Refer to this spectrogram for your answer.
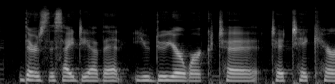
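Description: In an American accent, a woman with an unremarkable speaking voice and fairly low pitch talks at a moderate pace. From Brooklyn, New York. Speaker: podcast co-host. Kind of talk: casual discussion podcast.

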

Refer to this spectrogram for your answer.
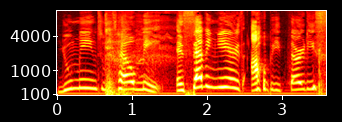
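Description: At a moderate pace, a woman speaks with a high pitch, a fairly bright tone and ordinary pitch variation.

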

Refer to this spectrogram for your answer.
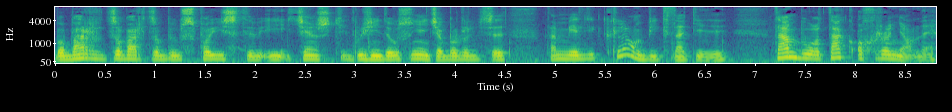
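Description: Her pitch is very deep and low for a woman. Its variation stays ordinary. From Poland, Wrocław (from age 10; born Biała Podlaska). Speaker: retired dentist sharing memories. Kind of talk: oral history interview.

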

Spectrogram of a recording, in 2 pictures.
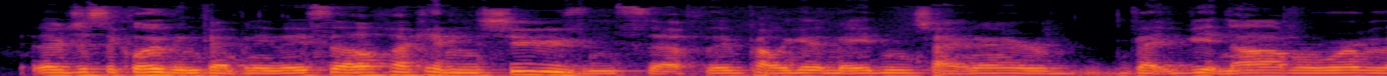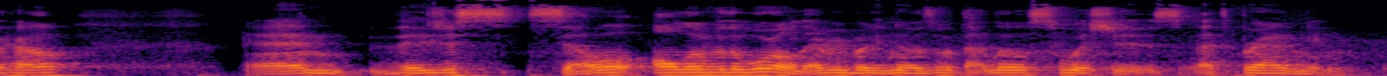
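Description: A man at a medium pitch and moderate pace, with audible room echo. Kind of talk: casual monologue. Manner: casual, many fillers.

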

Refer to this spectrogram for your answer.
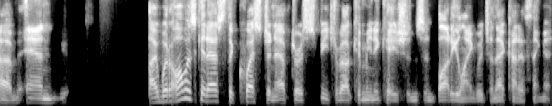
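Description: Against a quiet background, a man's bright, sharp voice carries lively intonation with a dry, close sound and no echo. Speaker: communication coach and author. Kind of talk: interview. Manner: hesitant, many fillers.

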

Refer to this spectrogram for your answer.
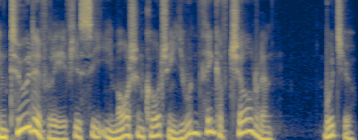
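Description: A man with a non-native accent, fairly high-pitched and somewhat breathy, with very wide pitch swings, in a dry, close sound with no echo and a very clean recording over a silent background. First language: not English. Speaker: podcaster explaining concepts. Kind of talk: explanatory monologue. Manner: halting, hesitant with fillers.

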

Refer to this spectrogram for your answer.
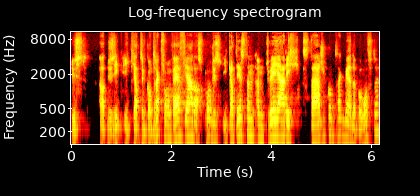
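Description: A man with a fairly high pitch, ordinary pitch variation, a moderate pace and an unremarkable speaking voice. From Belgium, Flemish Brabant. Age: 40s. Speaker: former professional footballer. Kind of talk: podcast interview.

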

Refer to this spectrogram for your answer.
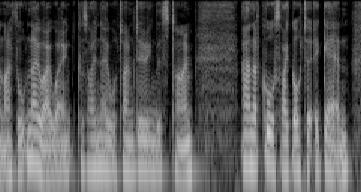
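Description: A woman speaks with an RP accent. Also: very clean recording, silent background. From Bahamas, then English boarding school. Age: 60s. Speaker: marketing executive. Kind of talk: interview.

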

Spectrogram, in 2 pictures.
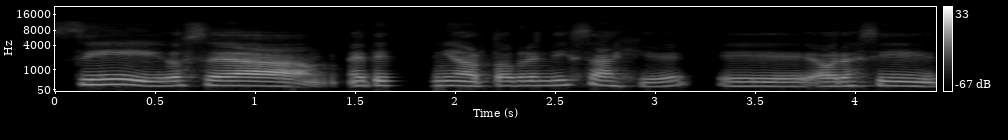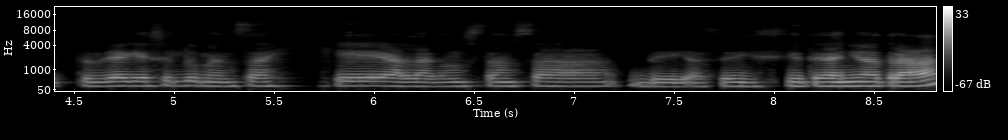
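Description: A woman's fairly low, monotone voice with flat intonation, at a fairly slow pace with hardly any pauses, against a quiet background. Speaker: foundation founder. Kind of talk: interview.

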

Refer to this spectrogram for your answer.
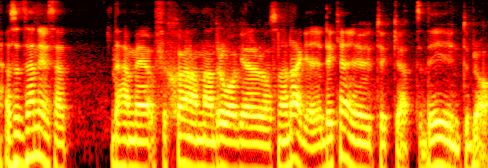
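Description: A man speaks at a fairly quick pace. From Sweden, Stockholm. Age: 40s. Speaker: police chief. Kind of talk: casual interview.

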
